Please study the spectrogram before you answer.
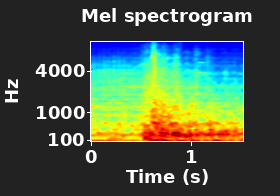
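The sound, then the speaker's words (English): A heavy wooden cathedral door shuts with a single deep boom that fades into a low rumble, under a steady rain-like hiss. “Kwazi staggers into the cathedral and closes the heavy wooden door behind him”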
